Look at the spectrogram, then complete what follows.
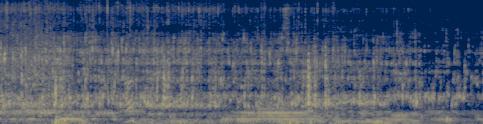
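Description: Water trickling and splashing as it drains out of an outboard motor that was sunk in the river and now will not start.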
